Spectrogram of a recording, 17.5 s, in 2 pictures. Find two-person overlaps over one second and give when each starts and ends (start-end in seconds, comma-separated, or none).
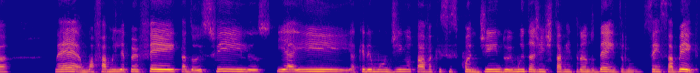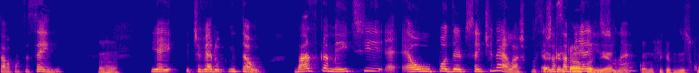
15.5-16.7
